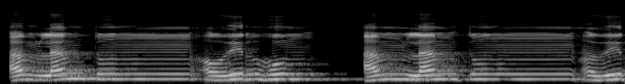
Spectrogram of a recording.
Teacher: নুন সেকেন্ডের পরে ইকফা হরফ দাল এসে এক আলিফ গুণনা হবে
